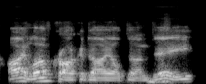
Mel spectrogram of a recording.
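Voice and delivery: mocking, hammed-up fake Aussie accent; overcooked Aussie accent, drawn out; bad Australian accent. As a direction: do a douchey attempt at an Australian accent. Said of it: "trying to do your accent back to you".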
